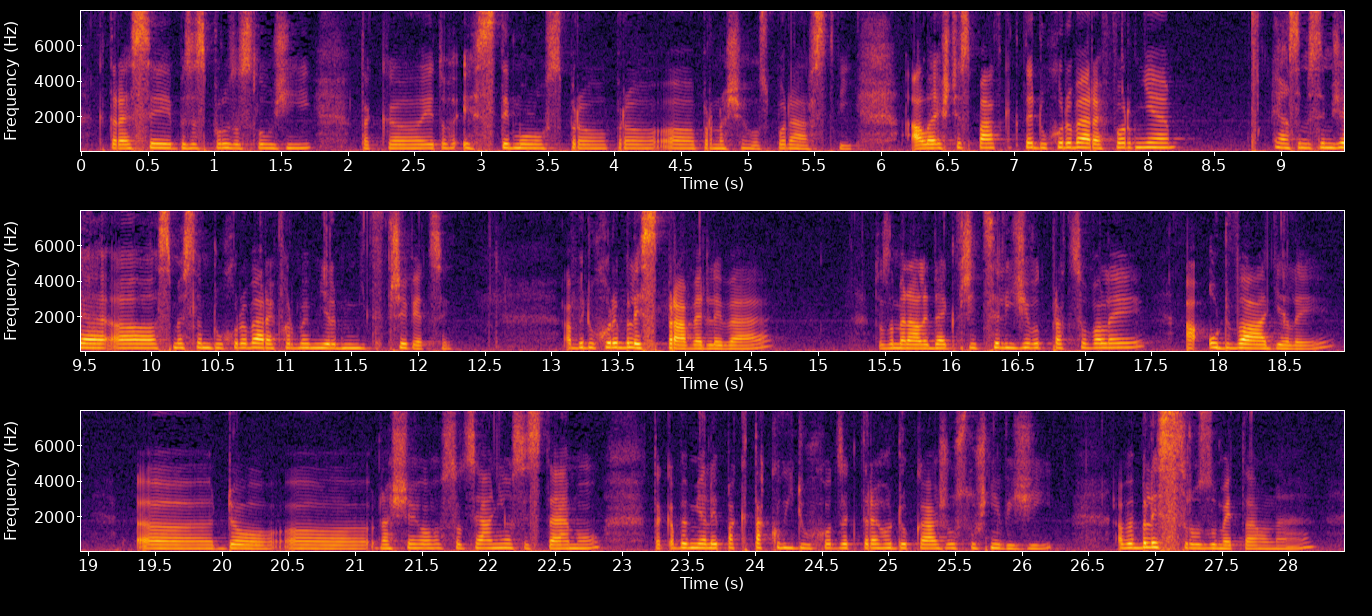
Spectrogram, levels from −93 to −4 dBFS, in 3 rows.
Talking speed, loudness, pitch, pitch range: 135 wpm, -21 LUFS, 220 Hz, 200-230 Hz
